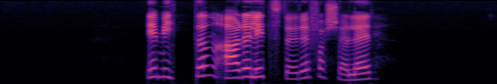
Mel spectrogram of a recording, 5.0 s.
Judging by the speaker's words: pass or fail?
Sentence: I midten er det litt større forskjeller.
pass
